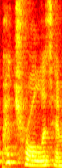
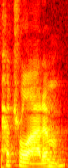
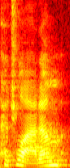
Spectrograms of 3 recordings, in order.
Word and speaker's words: petrolatum: check it out so i said petrolatin in it but it's actually apparently pronounced petrol atom fine let's call it petrol adam that is what people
